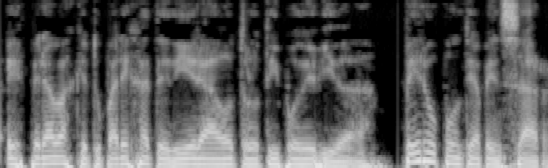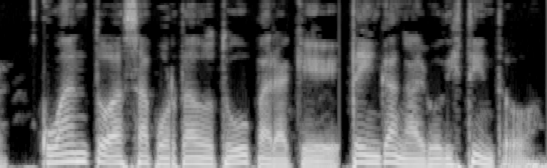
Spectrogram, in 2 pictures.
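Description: A middle-aged man reading a weekly tarot horoscope into a headset mic, in measured, emphatic runs of phrases. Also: fairly low pitch, warm tone, dry recording. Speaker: tarot reader. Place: small studio with green screen.

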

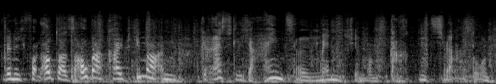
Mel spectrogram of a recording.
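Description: A man in a 1970s radio play voicing a small, cheeky, childish kobold with a squeaky, raspy, stammering voice. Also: lively intonation, normal speed, noisy background, heavily acted. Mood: indignant, contrary. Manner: stammering repetitions, argues with childlike logic.

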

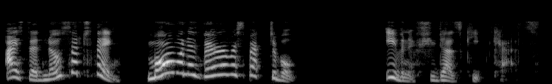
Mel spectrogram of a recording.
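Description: A woman plays a huffy, opinionated mother squirrel in a children's storybook. She scolds and lectures with great emphasis. Her pitch leaps about, and the sound is bright and sharp. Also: wildly swooping pitch, normal speed, no echo, muffled recording, exaggerated voice. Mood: brisk, huffy.

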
